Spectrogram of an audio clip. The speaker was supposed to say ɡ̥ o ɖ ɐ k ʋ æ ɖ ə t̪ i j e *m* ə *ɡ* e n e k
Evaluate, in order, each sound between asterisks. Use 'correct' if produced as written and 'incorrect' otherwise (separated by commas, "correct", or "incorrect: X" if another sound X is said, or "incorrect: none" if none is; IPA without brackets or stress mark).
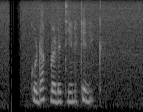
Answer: incorrect: n, incorrect: k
